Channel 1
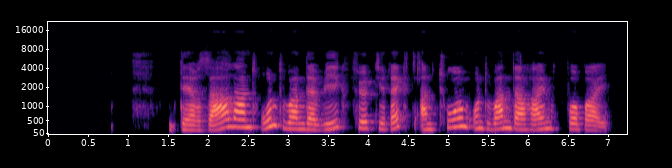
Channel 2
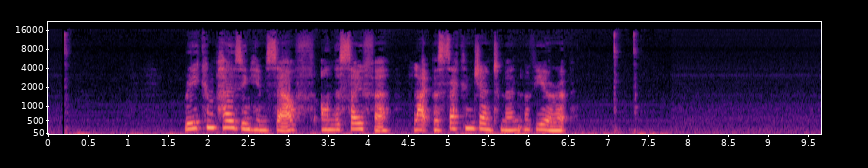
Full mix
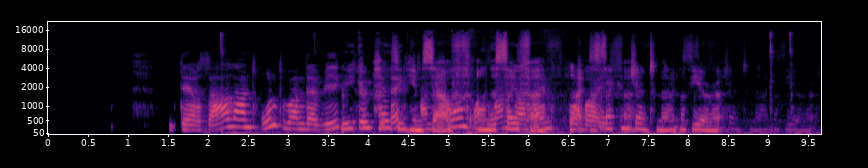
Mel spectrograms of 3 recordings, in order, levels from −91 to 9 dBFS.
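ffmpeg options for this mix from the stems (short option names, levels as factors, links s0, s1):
-filter_complex "[0:a]volume=0.299[s0];[1:a]acompressor=threshold=0.112:ratio=6,adelay=1950,volume=1.78,afade=t=out:st=2.64:d=0.55:silence=0.446684,afade=t=in:st=4.47:d=0.41:silence=0.266073,afade=t=out:st=6.13:d=0.63:silence=0.237137,asplit=2[s1][s2];[s2]volume=0.1,aecho=0:1:1166|2332|3498|4664:1|0.23|0.0529|0.0122[s3];[s0][s1][s3]amix=inputs=3:normalize=0,alimiter=level_in=1.12:limit=0.0631:level=0:latency=1:release=29,volume=0.891"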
